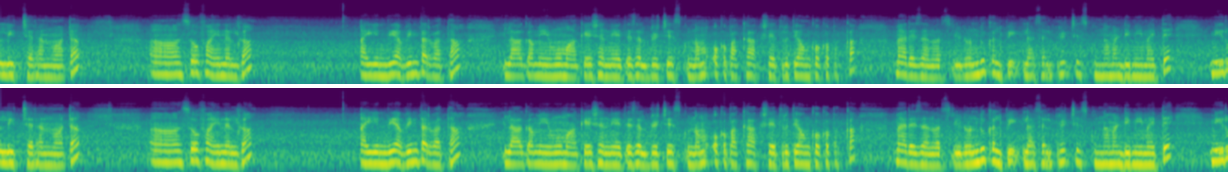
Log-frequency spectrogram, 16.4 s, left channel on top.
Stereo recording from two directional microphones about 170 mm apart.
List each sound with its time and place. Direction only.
0.0 s a woman's voice: 10° right (ahead or behind)
4.8 s speech: 10° right (ahead or behind)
